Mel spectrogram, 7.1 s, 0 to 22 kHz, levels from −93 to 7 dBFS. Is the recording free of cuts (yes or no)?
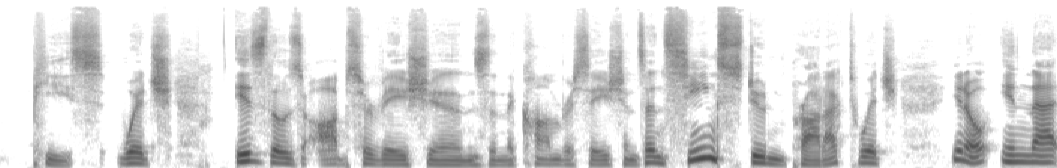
yes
